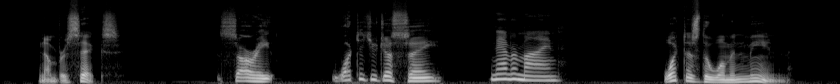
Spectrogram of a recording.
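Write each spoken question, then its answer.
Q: What does the woman mean?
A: What she said was not important.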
